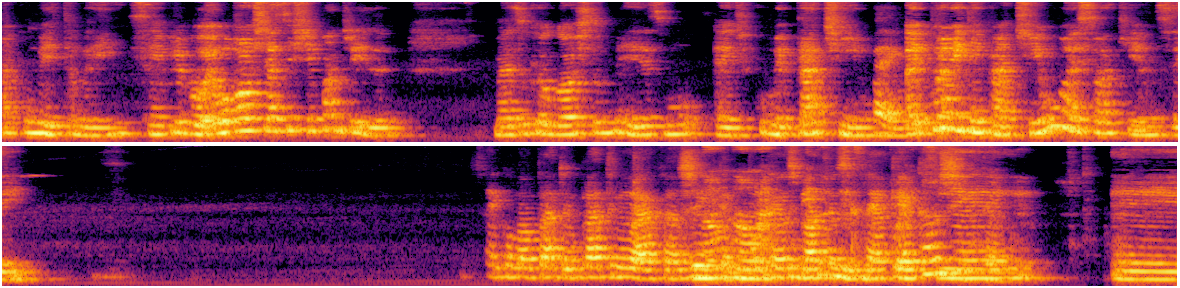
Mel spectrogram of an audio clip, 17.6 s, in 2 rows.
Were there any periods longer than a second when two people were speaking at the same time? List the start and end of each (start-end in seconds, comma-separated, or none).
14.0-16.2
